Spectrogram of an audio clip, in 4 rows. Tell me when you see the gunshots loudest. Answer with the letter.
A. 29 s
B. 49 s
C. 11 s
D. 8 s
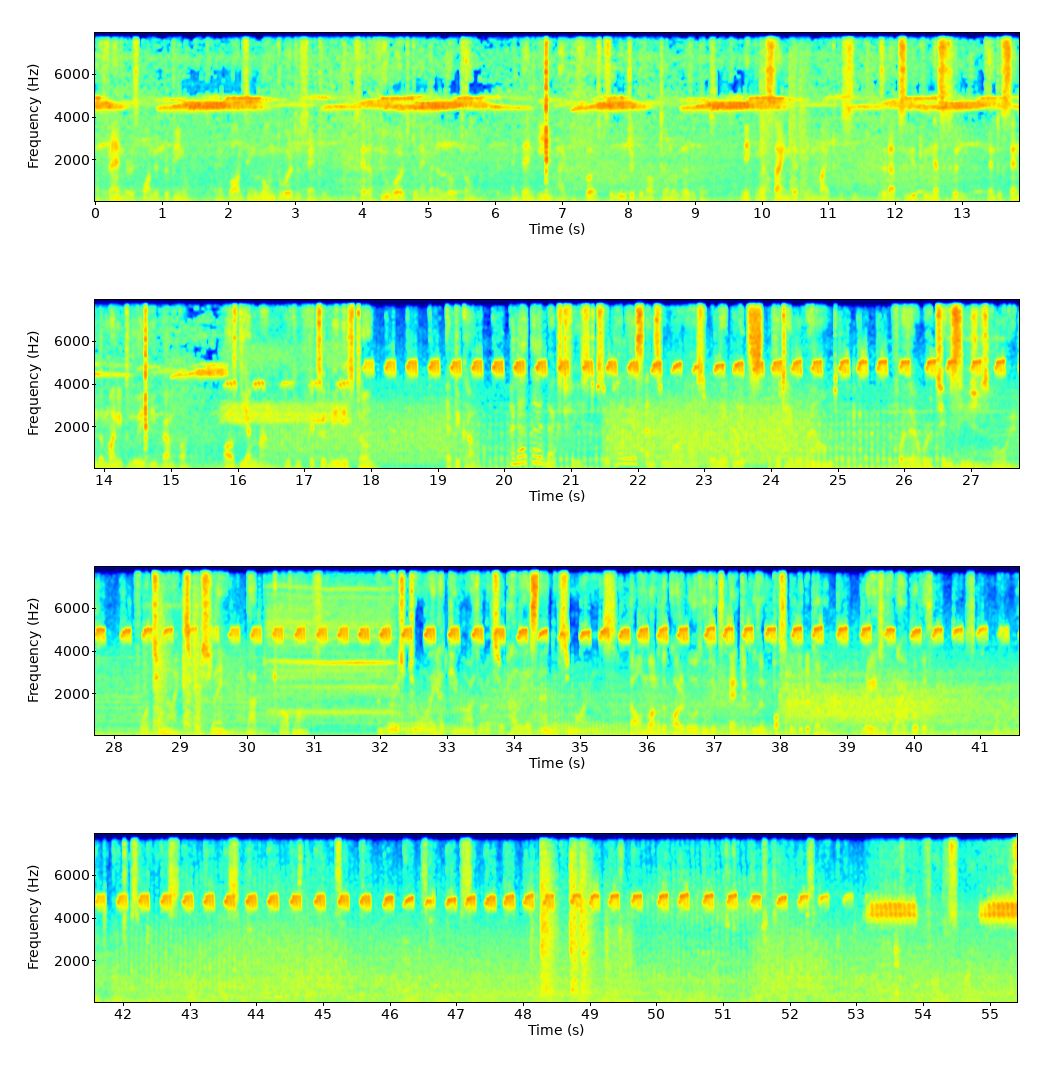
B.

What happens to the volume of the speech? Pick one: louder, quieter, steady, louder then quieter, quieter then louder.
quieter.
